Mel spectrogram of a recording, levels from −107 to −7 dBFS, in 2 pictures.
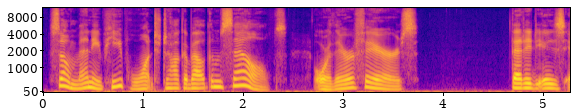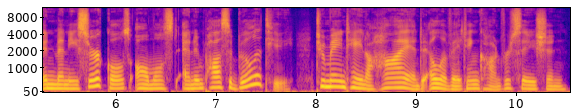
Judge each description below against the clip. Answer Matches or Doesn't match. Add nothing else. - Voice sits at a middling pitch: Matches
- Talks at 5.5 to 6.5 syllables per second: Doesn't match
